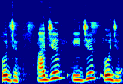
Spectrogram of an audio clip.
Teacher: اب یہ قلقلہ والا لفظ ہے، اس میں ہم نے قلقلہ لانا ہے، مطلب زبان کو ہلانا ہے جیم میں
